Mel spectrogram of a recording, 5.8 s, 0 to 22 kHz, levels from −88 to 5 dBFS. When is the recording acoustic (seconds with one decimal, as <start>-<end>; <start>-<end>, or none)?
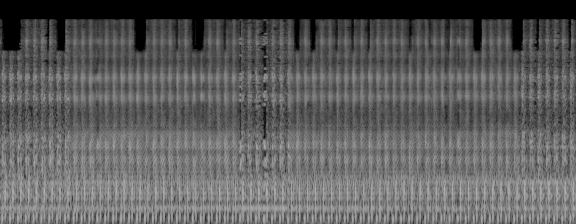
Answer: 0.0-0.7; 2.4-2.9; 5.2-5.8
